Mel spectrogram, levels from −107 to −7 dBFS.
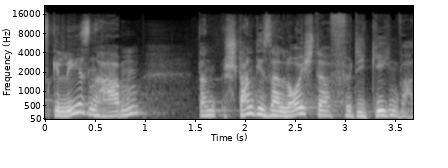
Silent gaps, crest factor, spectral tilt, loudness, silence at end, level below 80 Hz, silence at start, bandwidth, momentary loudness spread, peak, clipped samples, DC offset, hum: none; 16 dB; -6 dB/octave; -30 LUFS; 0 s; -74 dBFS; 0 s; 17 kHz; 7 LU; -14 dBFS; under 0.1%; under 0.1%; none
